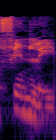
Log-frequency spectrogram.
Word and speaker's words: Finlay: It's pronounced not Finlay, Finlay. He says it Finlay.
